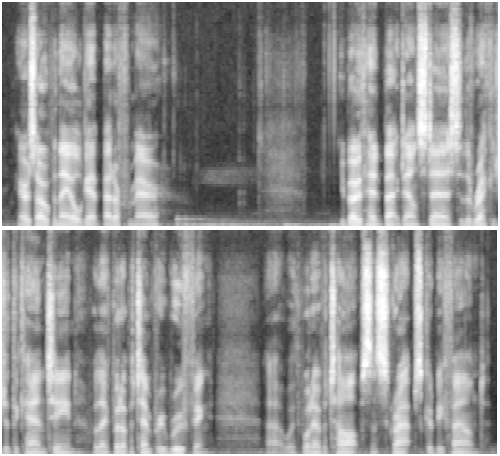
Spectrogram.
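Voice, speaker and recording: A man's voice: low-pitched, a little hiss or hum. A man hosting a gaming video, reading visual novel text aloud and adding casual commentary. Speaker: gaming channel host.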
